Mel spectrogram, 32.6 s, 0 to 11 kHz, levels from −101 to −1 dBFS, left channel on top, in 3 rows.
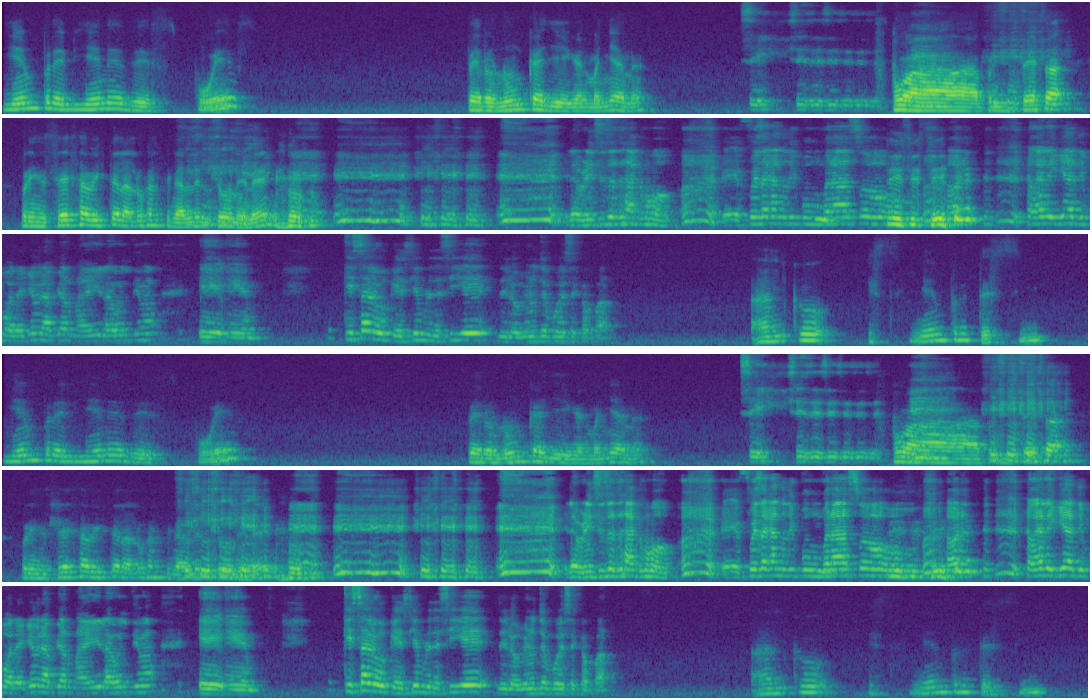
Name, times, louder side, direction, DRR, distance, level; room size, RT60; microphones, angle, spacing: voice 1, 0.0-1.5 2.0-2.4 4.7-6.4 8.9-10.6 11.1-14.1 19.0-19.2 19.7-20.6 29.2-30.0 30.8-32.1, left 6 dB, 80° left, 0.3 m, -25 dB
voice 2, 7.4-8.8 9.1-9.5 9.9-10.7 12.7-24.3 24.6-24.7 25.2-27.8, right 4 dB, 70° right, 0.4 m, -31 dB
3.6 x 2.2 x 3.3 m
head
